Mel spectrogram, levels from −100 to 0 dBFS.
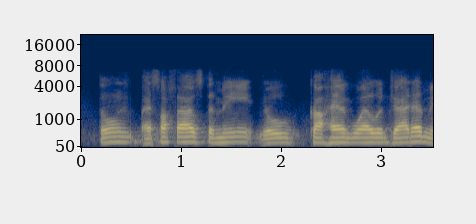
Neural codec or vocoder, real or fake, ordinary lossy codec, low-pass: codec, 16 kHz, 1 kbps, FreqCodec, larger model; fake; Opus, 32 kbps; 7.2 kHz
